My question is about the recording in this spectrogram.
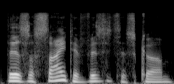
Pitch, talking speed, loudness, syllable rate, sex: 135 Hz, 205 wpm, -18 LUFS, 5.7 syllables/s, male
